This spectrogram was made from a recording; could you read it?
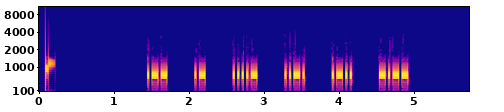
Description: Morse code, heard as a keyed tone, about 40 wpm, spaced as for 19 wpm, 700 Hz. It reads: WA4FLY
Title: USA Call Signs - 6 Characters - 4x Character Spacing - 40wpm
